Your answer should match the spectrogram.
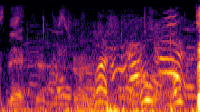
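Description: Several distant voices shouting and calling over one another, growing louder about a second in.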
